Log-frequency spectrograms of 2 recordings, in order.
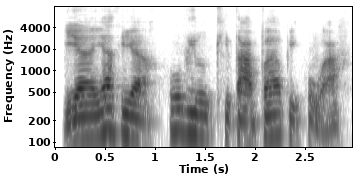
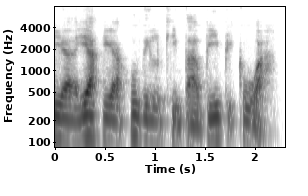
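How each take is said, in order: First: The word kitab ends with an 'a' vowel. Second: The word kitab ends with an 'i' vowel. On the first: The speaker calls it right. "yang benar adalah" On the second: The speaker calls it wrong.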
